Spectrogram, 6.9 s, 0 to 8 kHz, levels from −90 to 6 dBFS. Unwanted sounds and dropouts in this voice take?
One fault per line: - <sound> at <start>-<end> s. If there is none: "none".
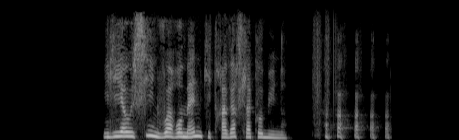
- laugh at 4.7-5.9 s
